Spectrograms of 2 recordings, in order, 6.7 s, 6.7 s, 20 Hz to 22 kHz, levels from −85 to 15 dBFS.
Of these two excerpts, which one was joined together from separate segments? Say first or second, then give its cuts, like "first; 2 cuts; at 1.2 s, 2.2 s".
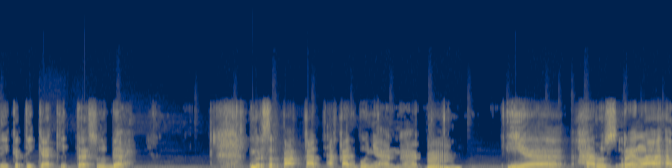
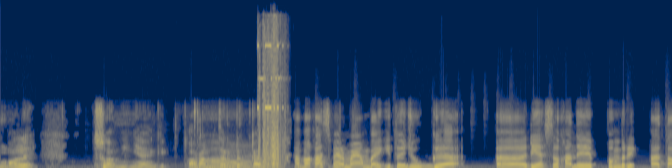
second; 1 cut; at 2.8 s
